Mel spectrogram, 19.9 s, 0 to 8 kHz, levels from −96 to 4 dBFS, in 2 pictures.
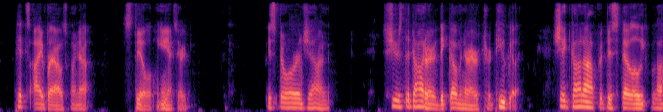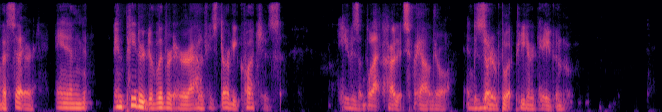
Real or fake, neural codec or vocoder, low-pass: fake; codec, 24 kHz, 1.5 kbps, HILCodec; 7.2 kHz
